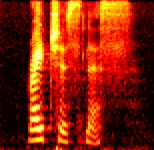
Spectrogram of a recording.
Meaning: 1. The quality or state of being righteous 2. Holiness; conformity of life to the divine law 3. A righteous act or quality 4. The behaviour of someone who is righteous
- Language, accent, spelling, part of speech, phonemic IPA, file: English, US, righteousness, noun, /ˈɹaɪt͡ʃəsnəs/, En-us-righteousness.ogg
